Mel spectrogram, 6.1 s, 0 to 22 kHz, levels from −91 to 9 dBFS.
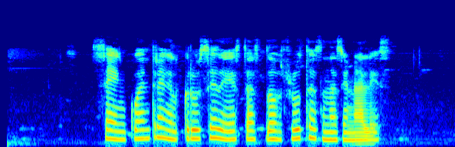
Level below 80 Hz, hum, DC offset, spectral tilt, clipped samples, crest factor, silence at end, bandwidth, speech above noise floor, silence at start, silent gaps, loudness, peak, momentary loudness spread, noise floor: -66 dBFS; none; under 0.1%; -5 dB/octave; under 0.1%; 18 dB; 0.9 s; 7.6 kHz; 42 dB; 1.25 s; none; -24 LUFS; -6 dBFS; 4 LU; -65 dBFS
